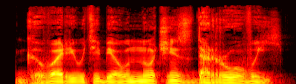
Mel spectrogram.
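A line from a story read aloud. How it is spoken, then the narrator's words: Whisper. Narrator (Russian): прошептал Клод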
